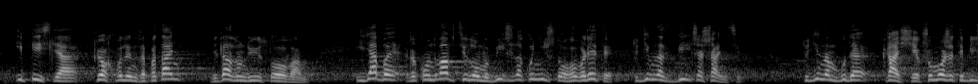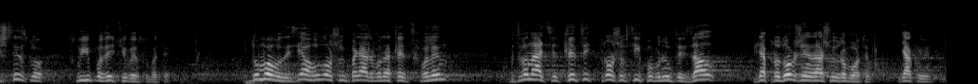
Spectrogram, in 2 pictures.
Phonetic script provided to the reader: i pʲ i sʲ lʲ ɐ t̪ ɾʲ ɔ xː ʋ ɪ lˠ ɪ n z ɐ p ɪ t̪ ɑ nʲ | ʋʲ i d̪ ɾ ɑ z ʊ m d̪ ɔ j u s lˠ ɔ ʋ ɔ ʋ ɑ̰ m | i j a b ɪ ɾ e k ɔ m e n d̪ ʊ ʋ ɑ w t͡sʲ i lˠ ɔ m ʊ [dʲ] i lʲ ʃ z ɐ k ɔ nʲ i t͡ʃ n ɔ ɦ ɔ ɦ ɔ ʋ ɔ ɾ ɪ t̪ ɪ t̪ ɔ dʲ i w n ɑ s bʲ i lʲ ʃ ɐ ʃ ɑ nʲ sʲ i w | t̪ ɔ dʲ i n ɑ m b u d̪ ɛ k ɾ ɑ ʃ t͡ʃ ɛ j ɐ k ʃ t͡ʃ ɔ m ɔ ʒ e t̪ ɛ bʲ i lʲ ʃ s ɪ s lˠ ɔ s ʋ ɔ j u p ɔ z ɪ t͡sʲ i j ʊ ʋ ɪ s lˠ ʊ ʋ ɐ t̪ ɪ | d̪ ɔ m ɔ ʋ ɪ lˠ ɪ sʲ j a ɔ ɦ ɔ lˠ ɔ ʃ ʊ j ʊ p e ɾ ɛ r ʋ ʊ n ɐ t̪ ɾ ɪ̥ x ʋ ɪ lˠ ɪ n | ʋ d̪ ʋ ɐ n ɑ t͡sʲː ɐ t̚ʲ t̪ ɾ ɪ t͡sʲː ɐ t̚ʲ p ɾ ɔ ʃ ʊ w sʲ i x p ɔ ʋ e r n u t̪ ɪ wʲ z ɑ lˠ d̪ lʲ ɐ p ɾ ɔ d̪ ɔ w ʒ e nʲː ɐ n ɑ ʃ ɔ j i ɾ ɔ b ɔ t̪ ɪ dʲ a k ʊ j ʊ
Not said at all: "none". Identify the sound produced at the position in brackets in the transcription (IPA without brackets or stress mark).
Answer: bʲ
